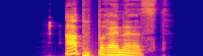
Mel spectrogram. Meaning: second-person singular dependent subjunctive I of abbrennen
- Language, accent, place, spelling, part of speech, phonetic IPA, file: German, Germany, Berlin, abbrennest, verb, [ˈapˌbʁɛnəst], De-abbrennest.ogg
